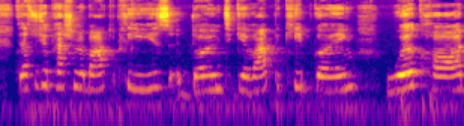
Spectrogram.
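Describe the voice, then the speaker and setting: A woman's high-pitched voice, dark and mellow in tone, with ordinary pitch variation. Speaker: chef and cooking youtuber. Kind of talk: casual Q&A chat to camera. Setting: seated at home filming video. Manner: loud, excitable.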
